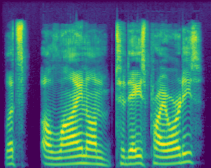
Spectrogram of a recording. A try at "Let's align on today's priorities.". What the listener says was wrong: Now say it again a little smoother. Feel how we link let's align as one thought. Don't pause between them.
